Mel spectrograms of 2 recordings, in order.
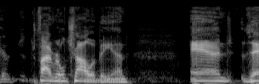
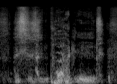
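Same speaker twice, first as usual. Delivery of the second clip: low breathy whisper; hushed reproof; 8 dB quieter than usual. Retold or imitated. Storyteller mimics old men answering Mike during the ritual, hushed whisper. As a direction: whisper it as an imitation of rapt watchers. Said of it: "They're like".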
